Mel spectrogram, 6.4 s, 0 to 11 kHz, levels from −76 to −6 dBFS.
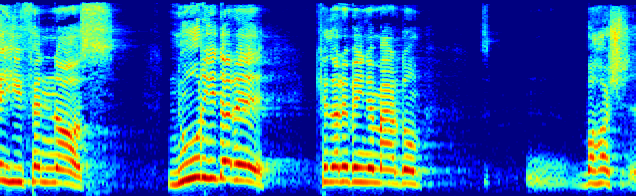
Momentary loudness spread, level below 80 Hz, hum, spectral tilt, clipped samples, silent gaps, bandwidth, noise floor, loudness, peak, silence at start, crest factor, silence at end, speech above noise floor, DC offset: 12 LU; -66 dBFS; none; -2.5 dB/octave; under 0.1%; none; 11 kHz; -54 dBFS; -14 LUFS; 0 dBFS; 0 s; 16 dB; 0 s; 40 dB; under 0.1%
